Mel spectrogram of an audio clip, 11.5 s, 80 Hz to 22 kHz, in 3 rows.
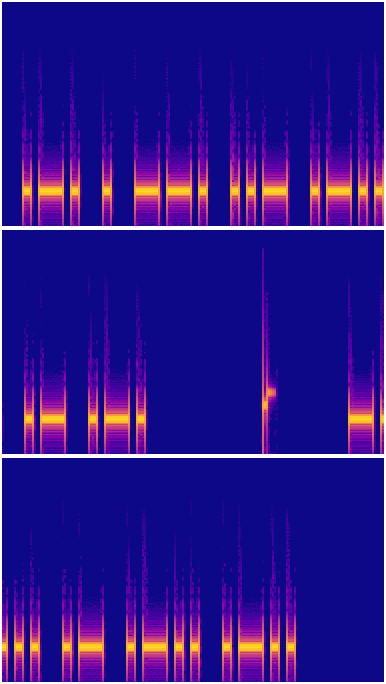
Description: Morse code, heard as a keyed tone, about 15 wpm, 700 Hz. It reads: REGULAR BALL
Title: Sentences from Top 900 Words - New Word Drill - 15wpm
